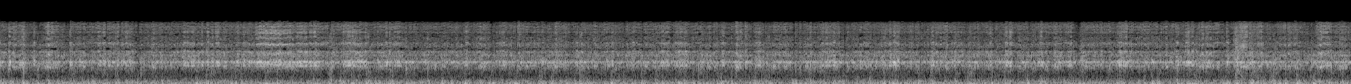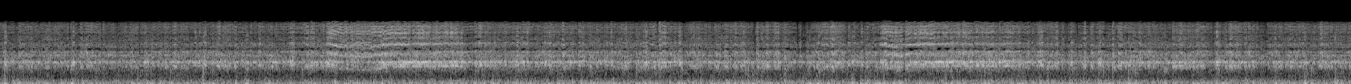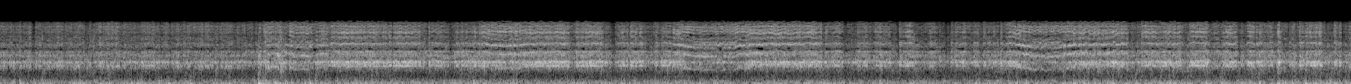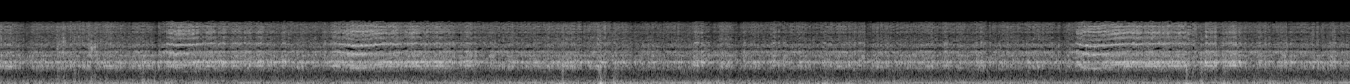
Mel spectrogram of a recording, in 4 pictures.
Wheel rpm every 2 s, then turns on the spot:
230, 230, 230, 230, 230, 240, 240, 230, 230, 240, 230, 230, 240, 230, 230, 230, 230, 230, 230, 230, 230, 230, 230, 230, 230, 230, 230.
none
